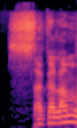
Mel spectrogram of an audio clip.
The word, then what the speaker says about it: सकल: लिए ऋषियों ने लिखा सकलम सकलम इति महाभूत शकल को शकल मत बोल देना सत्यानाश हो जाएगा बिगड़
